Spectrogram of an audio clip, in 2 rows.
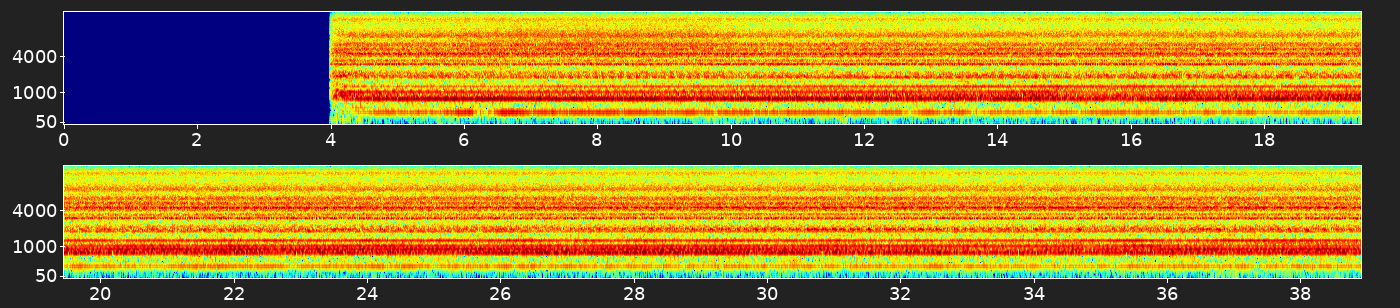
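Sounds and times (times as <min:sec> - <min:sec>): electric water pump whining: 0:04.0 - 0:38.9.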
